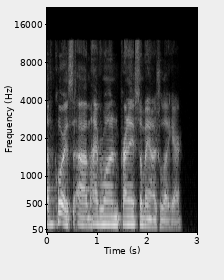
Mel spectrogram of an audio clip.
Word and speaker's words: Somayajula: name and didn't want to assume how to pronounce it. So could you say your last name? Yeah, of course. Hi everyone, Pranay Somayajula here. Somayajula.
